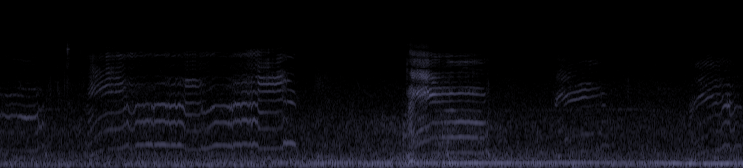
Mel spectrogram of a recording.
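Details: Cat making a wavering, yowling meow that rises and falls several times, then a harsh burst and two short mews. A steady low electrical hum and dense low background noise run underneath.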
